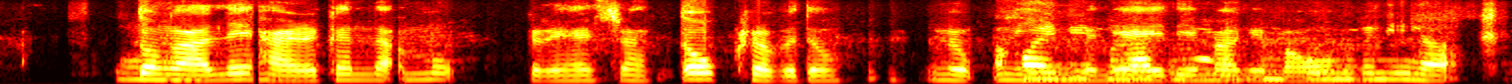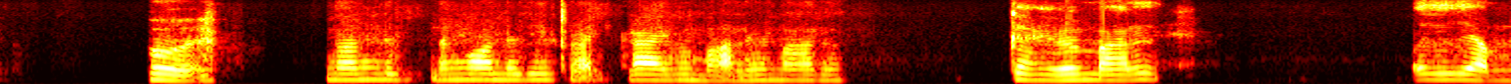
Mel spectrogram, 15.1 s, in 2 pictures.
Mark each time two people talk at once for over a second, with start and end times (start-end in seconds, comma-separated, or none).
5.0-6.8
